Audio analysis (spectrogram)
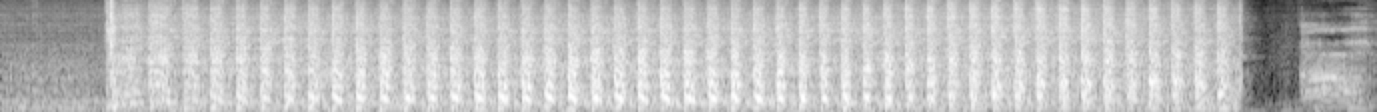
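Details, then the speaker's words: Mercedes Sprinter van: steady even cranking around three beats a second for over five seconds, never catches; crank-no-start common fault, explained as something under the passenger's feet in the footwell on the left. "you've just gotten you Mercedes Sprinter van turn the key is swinging over but it won't stop"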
